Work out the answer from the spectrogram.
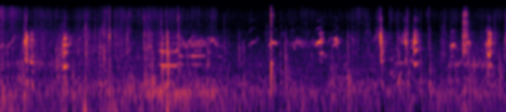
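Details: Several helmeted guineafowl on their first time outdoors chatter in short, harsh, clicking bursts with a few brief whistled notes, calling over one another at an irregular, busy pace.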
